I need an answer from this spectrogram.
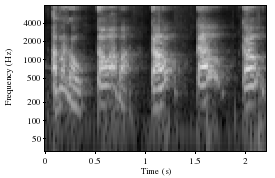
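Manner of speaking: high, loud mock fighting; imitated quarrel. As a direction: fire off short challenges like squabbling spouses. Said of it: "ada orang Kristen berkelahi". (tiruan orang bertengkar, lantang menantang)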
